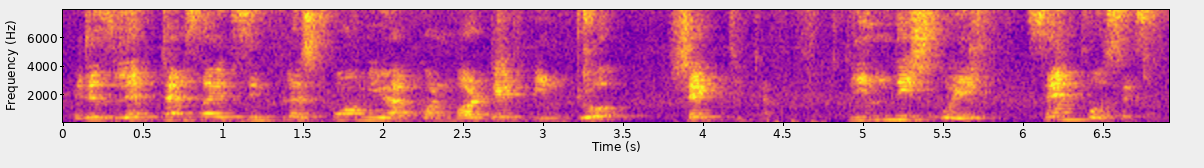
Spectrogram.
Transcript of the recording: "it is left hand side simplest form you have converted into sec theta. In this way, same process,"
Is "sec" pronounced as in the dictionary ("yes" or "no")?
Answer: no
